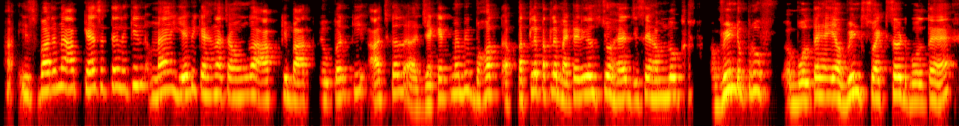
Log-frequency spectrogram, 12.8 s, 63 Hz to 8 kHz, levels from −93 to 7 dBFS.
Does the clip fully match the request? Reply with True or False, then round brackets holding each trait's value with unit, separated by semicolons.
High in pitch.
True (205 Hz)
